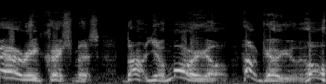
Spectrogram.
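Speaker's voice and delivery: growling, jolly villain voice. Showing a voice made for Bowser: Santa Claus voice with a growl. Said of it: "just put a growl on him".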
